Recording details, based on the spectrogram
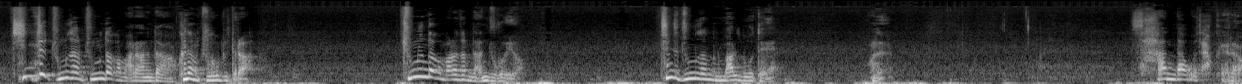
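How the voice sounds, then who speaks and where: A man's voice: very high voice, creaky, mellow, a little hiss or hum. A middle-aged male pastor giving a folksy, joking retreat sermon and asking the congregation questions.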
